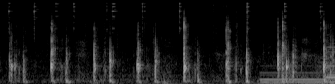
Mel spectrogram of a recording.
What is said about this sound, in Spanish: Viene de a caballo, parando en cada lugar, en cada persona, al azar del camino.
